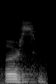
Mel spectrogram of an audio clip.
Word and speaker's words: Husserl: É assim que se pronuncia o nome dele, Husserl, tá?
